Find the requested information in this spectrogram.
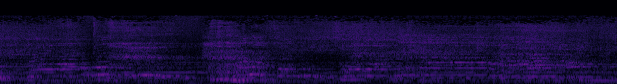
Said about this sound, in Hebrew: כלב ביט למעלה בשאיפה, ולאחור בנשיפה. חמש נשימות.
